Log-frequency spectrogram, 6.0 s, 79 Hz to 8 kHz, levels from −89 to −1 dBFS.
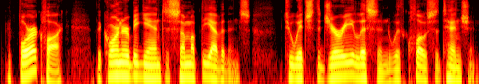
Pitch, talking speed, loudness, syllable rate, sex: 110 Hz, 190 wpm, -19 LUFS, 6.5 syllables/s, male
